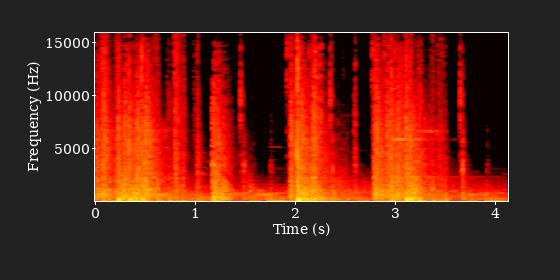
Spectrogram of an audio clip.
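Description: Bursts of automatic gunfire from a RimWorld colony firefight, several rapid volleys crackling in clusters at moderate loudness, separated by brief lulls.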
